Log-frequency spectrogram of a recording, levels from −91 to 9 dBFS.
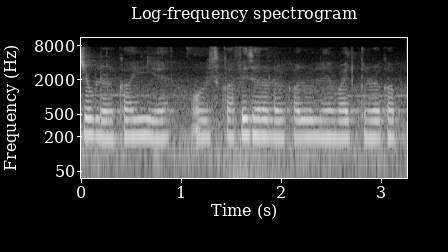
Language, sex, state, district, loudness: Hindi, female, Arunachal Pradesh, Papum Pare, -16 LUFS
